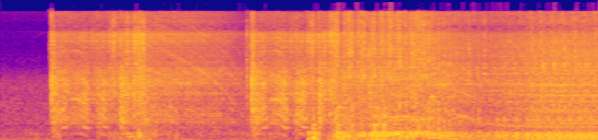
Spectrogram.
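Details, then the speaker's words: First start of SOHC engine swapped into a Neon after timing set, sensors and injectors swapped, coolant temp sensor not yet connected: starter whirrs, brief stumble, then catches and settles into an even, clean idle. "so right now I just want to hear it fire up so here is first start of the suicide swap"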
